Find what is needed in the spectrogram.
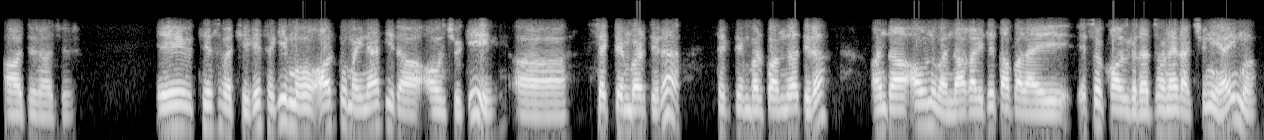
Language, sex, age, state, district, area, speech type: Nepali, male, 18-30, West Bengal, Darjeeling, rural, conversation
